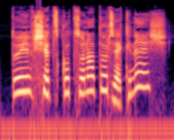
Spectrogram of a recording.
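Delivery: high, loud indignant challenge; wife confronting husband about the tadpole. A narrator's reading. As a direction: demand her husband take her side. Mother indignant at father.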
